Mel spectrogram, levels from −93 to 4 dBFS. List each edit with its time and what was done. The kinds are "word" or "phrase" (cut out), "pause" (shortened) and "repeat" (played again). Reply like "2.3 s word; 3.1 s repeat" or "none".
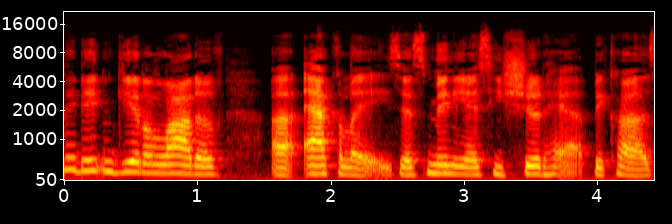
none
